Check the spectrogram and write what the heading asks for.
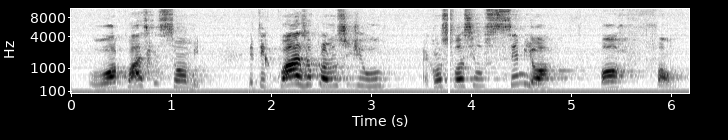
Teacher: Observe que esse A tem um som mais forte do que o O na pronúncia. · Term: ditongo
